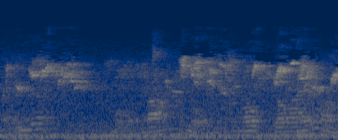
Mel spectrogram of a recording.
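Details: Lively rê cau singing from a red-whiskered bulbul, with quick, slurred whistles rising and falling in tight clusters and a soft background murmur.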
